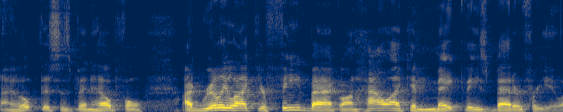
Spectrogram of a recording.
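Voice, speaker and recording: A man's voice: medium pitch, darkish tone. Man teacher with an Appalachian hillbilly accent. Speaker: biology teacher. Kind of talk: informal recorded lesson narration.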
